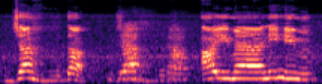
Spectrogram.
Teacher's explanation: آئی میں یا لین ہے، اس کو لمبا کیے بغیر نرمی سے پڑھیں گے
